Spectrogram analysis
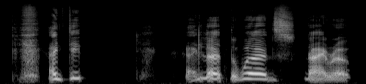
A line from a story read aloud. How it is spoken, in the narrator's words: Lorgar said, choking out the words between sobs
